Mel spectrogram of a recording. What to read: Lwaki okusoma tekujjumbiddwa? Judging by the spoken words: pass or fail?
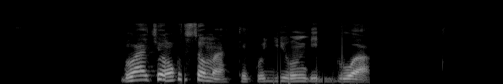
pass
